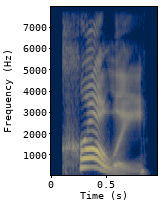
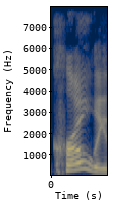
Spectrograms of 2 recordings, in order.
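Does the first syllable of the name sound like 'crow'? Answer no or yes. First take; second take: no; yes. First: The first syllable does not sound like 'crow'. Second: The first syllable sounds like 'crow'. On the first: This is the common American way of saying it. "you have probably gotten really used to the pronunciation Aleister Crowley" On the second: This is how the man himself said it. "He said it Crowley, though. The brewery that his family owned even had crows on the labels"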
